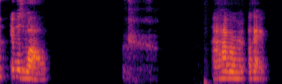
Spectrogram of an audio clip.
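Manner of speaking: talking with food in mouth, muffled. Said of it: "I have food in my mouth".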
